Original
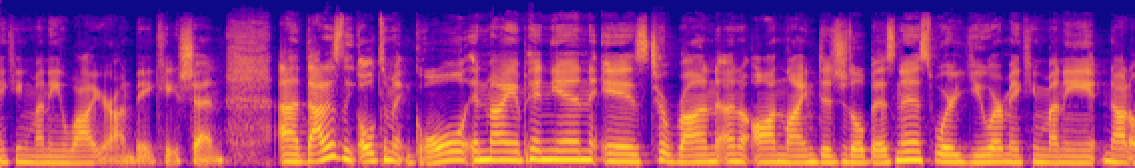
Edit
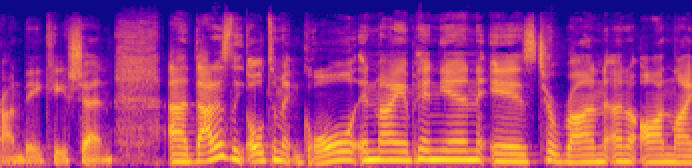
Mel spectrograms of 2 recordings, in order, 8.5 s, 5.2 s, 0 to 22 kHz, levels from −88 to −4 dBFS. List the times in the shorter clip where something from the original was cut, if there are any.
none

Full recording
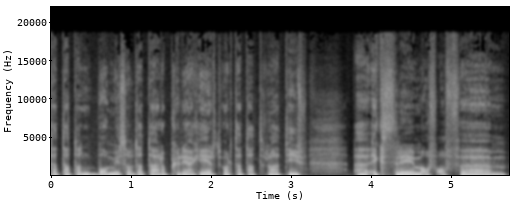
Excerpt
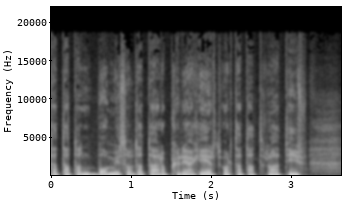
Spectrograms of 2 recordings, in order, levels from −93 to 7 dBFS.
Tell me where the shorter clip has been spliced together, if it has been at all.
none

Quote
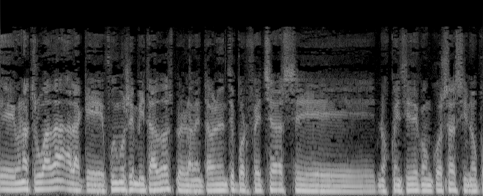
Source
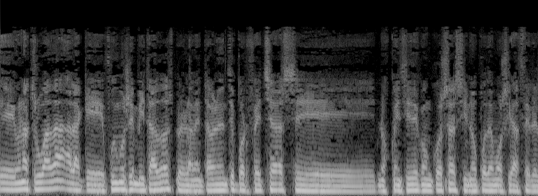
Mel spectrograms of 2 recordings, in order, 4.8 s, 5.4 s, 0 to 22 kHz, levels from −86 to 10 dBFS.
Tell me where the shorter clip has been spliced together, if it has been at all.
none

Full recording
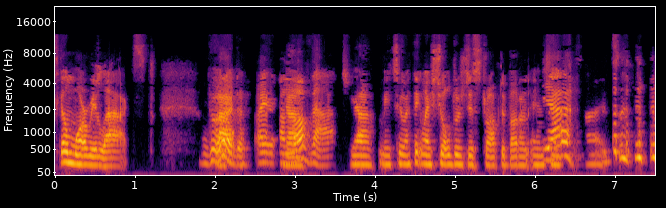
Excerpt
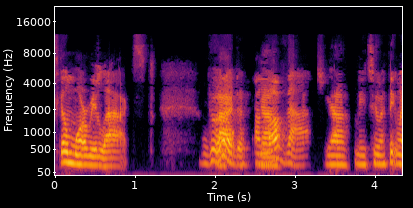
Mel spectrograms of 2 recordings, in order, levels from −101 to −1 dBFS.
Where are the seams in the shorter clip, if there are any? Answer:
0:02.5

